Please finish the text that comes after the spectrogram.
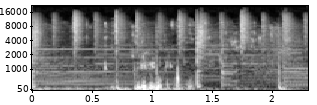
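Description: Water is poured into a pesticide emulsion mix, an insecticide-acaricide for dormant grapevine treatment. The liquid splashes and gurgles close up in short irregular bursts over about two seconds.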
